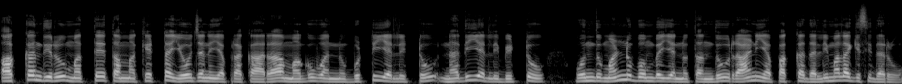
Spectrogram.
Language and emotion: Kannada, neutral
